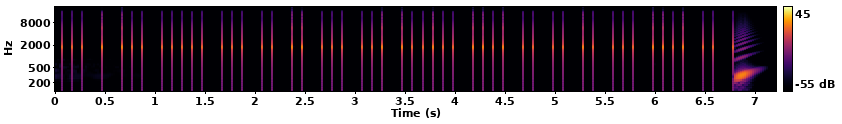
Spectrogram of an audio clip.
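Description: Phone keyboard key-click sounds as a text message is typed, short sharp taps at about five a second. Near the end, a brief rising swoosh, the loudest sound, as the message is sent.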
